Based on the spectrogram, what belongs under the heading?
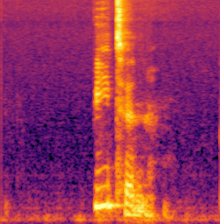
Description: to offer bieten (BIET-en)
